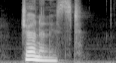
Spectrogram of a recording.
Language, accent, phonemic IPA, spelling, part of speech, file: English, UK, /ˈd͡ʒɜːnəlɪst/, journalist, noun, En-uk-journalist.ogg
- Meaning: 1. The keeper of a personal journal, who writes in it regularly 2. One whose occupation is journalism, originally only writing in the printed press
